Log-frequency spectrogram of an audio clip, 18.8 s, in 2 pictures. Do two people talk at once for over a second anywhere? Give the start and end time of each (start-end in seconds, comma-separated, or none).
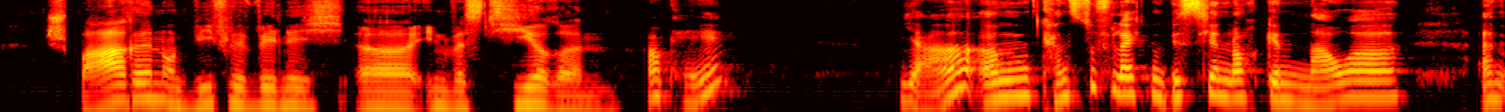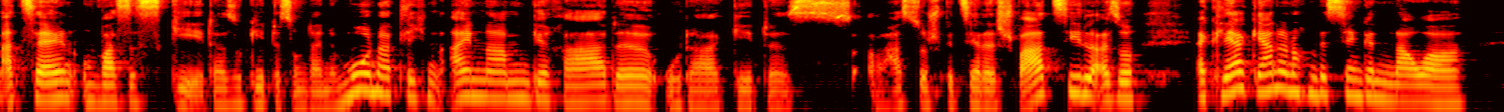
none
